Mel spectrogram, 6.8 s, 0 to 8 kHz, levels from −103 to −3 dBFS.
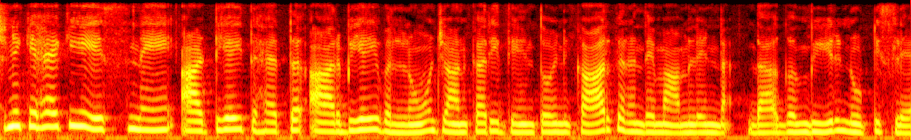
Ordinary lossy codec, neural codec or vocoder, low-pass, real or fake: none; codec, 16 kHz, 16 kbps, FunCodec, trained on LibriTTS, 50 frames a second; 7.2 kHz; fake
